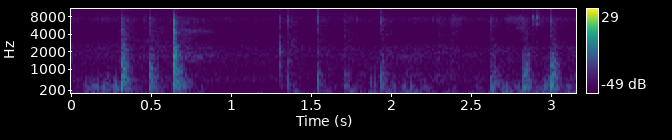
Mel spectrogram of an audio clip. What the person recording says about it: you wouldn't know any different unless you tap it because it sounds different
